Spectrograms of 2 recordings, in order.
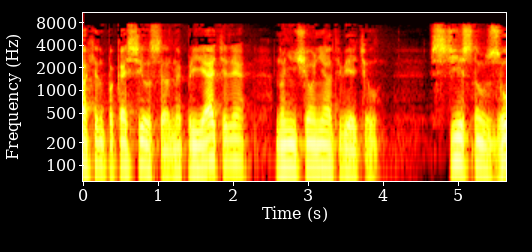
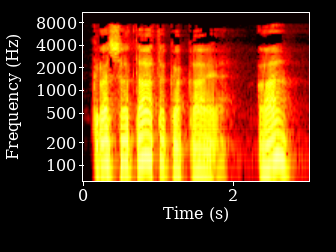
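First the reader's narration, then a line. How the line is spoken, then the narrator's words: Thoughtful. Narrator (Russian): Стрельцов задумчиво сказал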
